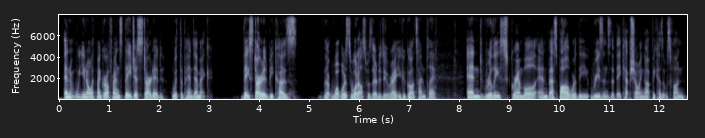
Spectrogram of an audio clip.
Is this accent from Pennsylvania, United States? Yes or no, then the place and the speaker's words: no; Minneapolis, Minnesota, United States; also born or lived in Andover, Minnesota; now in Victoria, United States; I'm originally from Northeast Minneapolis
